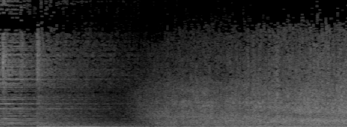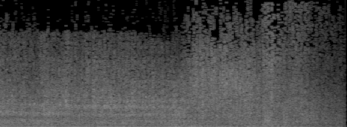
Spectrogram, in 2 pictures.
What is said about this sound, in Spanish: Los estadounidenses prueban sus armas nucleares en el Pacífico, en el atolón de Bikini,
